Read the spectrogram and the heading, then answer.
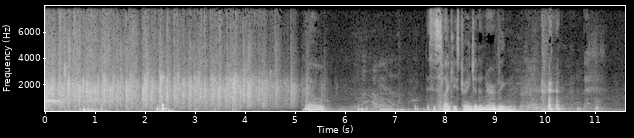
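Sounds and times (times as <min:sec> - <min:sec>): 
soft applause from a gig crowd welcoming a band: 0:00.0 - 0:05.5
speech: 0:02.3 - 0:02.6, 0:05.2 - 0:05.7, 0:07.8 - 0:10.4
laughter: 0:09.5 - 0:10.9.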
